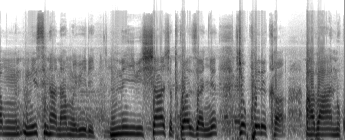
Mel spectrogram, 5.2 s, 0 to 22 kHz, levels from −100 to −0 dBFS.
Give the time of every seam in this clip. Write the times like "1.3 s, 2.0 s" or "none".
none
